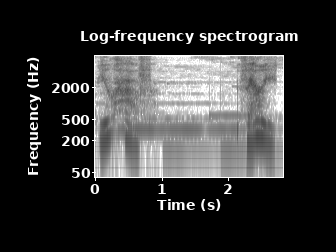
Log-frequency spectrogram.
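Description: A woman's voice: mid-range voice, extremely slow, music in the background. A woman playing a young, alluring tarot reader in a naturalistic audio drama, with a teasing, mystical manner. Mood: calm, mystical. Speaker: actress.

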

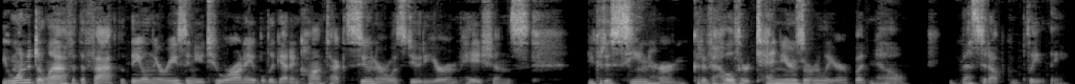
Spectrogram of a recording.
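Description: A narrator reads scripted fiction addressed to "you". The voice is husky and slightly rough at a middle pitch, telling the story in prose. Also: animated, fairly quick, a little mellow.

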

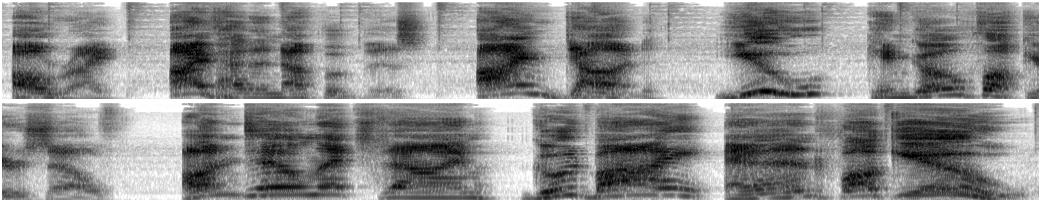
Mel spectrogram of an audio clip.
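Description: A man acts out a pompous male announcer for a comedy podcast, drawn out and theatrical. The voice is bright and crackly, set back from the mic with music behind it. He is testy and foul-mouthed. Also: high-pitched, huge pitch swings, vocal fry, far from the mic, full character voice. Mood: fed up. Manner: theatrical, swinging from slow grand delivery to shouting. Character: pompous disembodied show announcer, foul-mouthed and easily exasperated.

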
